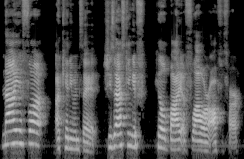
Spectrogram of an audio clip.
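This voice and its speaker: Bright-voiced chatty woman teacher, slight Michigan accent. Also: medium pitch, very animated, moderate pace. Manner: chatty and informal, lots of ums and likes. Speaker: English teacher. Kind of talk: recorded classroom lesson over a scrolling text.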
